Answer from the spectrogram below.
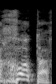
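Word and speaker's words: jota: Кстати, рискну показаться банальным, но вместо «Ж» читается «Х» в этой провинции, я так подозреваю. – Да, да, да. Вот. Это «Хота», «Хота», да, «Хота».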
